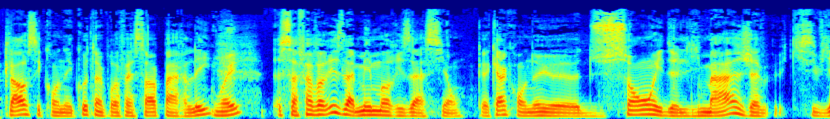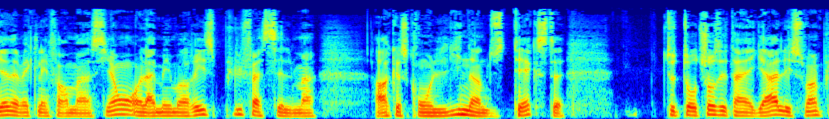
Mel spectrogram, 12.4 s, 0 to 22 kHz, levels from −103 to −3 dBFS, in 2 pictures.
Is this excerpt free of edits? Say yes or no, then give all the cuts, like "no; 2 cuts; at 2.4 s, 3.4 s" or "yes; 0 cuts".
yes; 0 cuts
